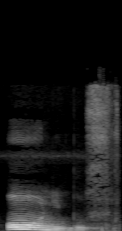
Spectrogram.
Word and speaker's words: ônibus: No caso da palavra ônibus, o acento circunflexo no O indica que ela, né, que essa palavra, que essa sílaba forma a sílaba tônica, ou seja, a sílaba mais forte, e que a vogal deve ser pronunciada com som fechado, ônibus, tá?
